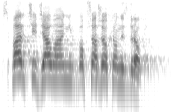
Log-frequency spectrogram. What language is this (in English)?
Polish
